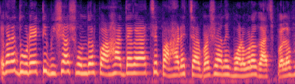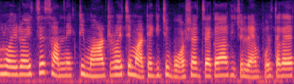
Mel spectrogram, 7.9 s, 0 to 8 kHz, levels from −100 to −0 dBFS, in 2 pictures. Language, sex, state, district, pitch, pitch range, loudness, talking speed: Bengali, female, West Bengal, Purulia, 240 Hz, 210-275 Hz, -16 LUFS, 215 wpm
